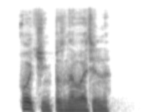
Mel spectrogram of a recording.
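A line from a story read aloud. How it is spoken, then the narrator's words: Smirking. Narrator (Russian): хмыкнул я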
